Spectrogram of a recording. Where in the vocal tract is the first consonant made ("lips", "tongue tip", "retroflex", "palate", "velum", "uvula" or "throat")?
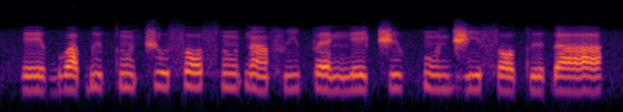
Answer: velum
